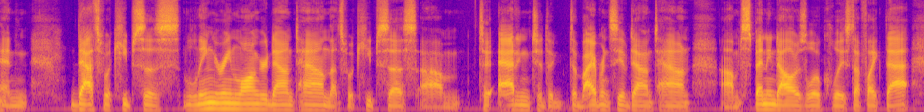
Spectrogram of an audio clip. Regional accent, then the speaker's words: Fort Wayne, Indiana, United States; being born and raised in Fort Wayne

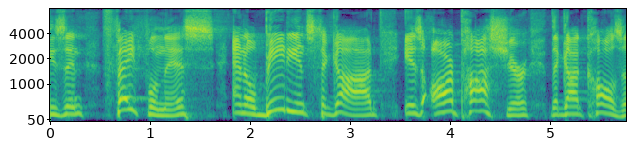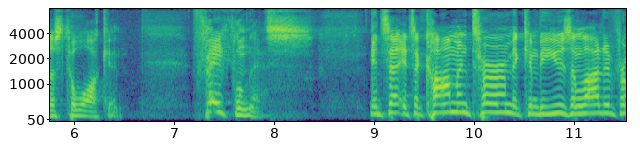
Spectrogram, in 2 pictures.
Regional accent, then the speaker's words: Minnesota, United States; moved away; also born or lived in Seattle; growing up in Minnesota, it kind of felt like winter would never end

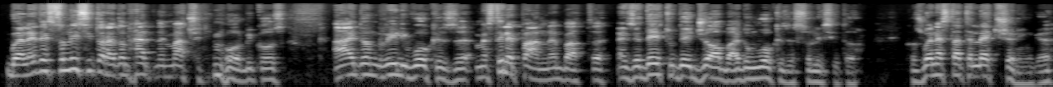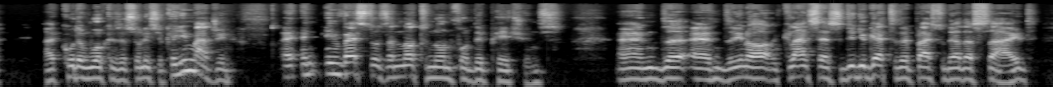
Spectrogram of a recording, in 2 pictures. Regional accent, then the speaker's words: Rome, Lazio, Italy; now in England, United Kingdom; I grew up in Rome

